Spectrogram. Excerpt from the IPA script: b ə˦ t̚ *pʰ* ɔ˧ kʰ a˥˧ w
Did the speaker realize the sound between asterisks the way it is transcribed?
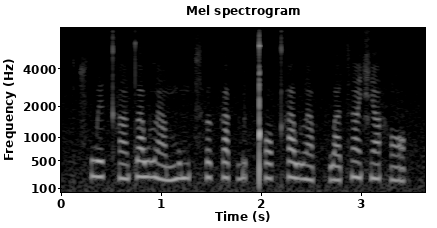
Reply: no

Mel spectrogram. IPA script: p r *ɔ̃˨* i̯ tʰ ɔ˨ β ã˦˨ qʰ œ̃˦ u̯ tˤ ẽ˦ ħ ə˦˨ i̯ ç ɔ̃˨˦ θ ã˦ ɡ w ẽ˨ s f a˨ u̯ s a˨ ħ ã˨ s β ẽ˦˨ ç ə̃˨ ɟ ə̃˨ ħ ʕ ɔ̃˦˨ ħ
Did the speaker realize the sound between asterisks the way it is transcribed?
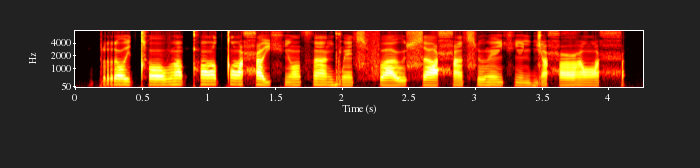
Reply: no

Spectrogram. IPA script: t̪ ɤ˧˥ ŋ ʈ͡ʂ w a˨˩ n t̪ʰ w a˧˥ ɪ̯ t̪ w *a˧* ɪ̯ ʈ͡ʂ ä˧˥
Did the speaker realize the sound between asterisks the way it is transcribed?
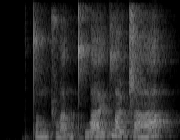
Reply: yes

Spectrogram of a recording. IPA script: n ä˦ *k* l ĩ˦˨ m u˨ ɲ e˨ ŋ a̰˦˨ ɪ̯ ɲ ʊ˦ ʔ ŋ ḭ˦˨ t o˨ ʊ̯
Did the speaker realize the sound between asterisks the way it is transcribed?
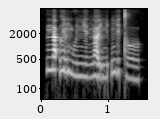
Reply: no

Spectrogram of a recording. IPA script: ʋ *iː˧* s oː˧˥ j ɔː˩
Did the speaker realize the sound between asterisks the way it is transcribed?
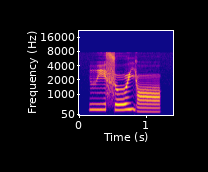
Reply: no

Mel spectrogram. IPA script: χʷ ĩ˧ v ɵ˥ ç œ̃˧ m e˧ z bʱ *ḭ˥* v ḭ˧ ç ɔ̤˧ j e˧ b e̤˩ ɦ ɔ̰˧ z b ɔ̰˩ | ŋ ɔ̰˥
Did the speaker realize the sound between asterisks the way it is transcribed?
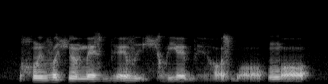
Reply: no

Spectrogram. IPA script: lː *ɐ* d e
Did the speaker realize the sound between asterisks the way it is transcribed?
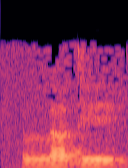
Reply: no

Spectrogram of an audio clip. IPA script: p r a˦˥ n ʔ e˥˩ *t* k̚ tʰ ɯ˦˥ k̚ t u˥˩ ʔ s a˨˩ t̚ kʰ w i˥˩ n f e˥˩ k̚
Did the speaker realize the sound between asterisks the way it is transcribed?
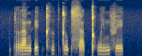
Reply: no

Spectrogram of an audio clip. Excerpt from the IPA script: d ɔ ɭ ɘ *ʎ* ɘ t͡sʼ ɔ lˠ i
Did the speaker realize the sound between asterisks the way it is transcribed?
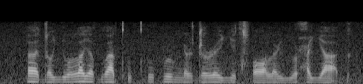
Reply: yes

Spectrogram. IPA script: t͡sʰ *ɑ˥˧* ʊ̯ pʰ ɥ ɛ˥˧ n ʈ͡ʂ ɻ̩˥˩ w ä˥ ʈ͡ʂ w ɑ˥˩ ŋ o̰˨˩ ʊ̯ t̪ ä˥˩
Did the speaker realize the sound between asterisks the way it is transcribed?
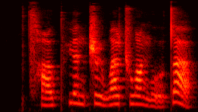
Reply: no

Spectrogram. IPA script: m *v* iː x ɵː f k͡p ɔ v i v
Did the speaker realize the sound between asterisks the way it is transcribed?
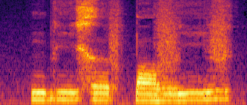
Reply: no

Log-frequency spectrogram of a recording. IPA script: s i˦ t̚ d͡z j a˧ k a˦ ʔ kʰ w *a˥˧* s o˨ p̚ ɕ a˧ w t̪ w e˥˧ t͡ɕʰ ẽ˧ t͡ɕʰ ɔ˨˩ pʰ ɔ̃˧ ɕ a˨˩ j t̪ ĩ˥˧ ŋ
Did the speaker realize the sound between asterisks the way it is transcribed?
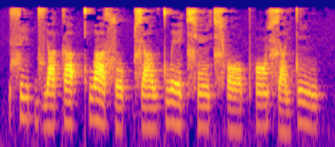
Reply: yes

